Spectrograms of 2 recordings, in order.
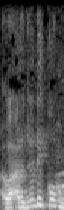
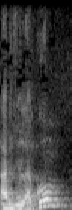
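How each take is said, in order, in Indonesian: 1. Vokal sebelum kum terakhir adalah i. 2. Vokal sebelum kum terakhir adalah a. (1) "wa arjulikum diusap" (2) "kalau dibaca arjulakum, basuhlah"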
